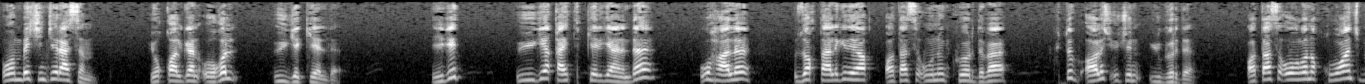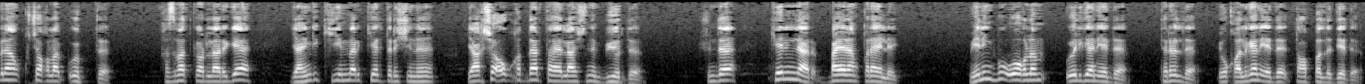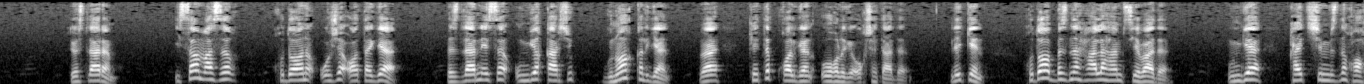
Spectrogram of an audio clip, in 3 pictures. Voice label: uzbek northern

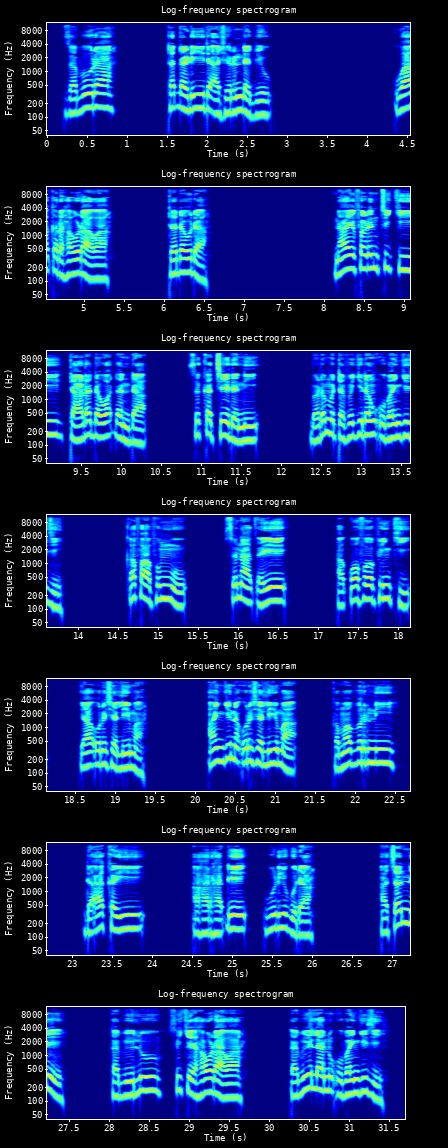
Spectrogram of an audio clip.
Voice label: hausa bible drama, psalms; hausa bsn nt drama

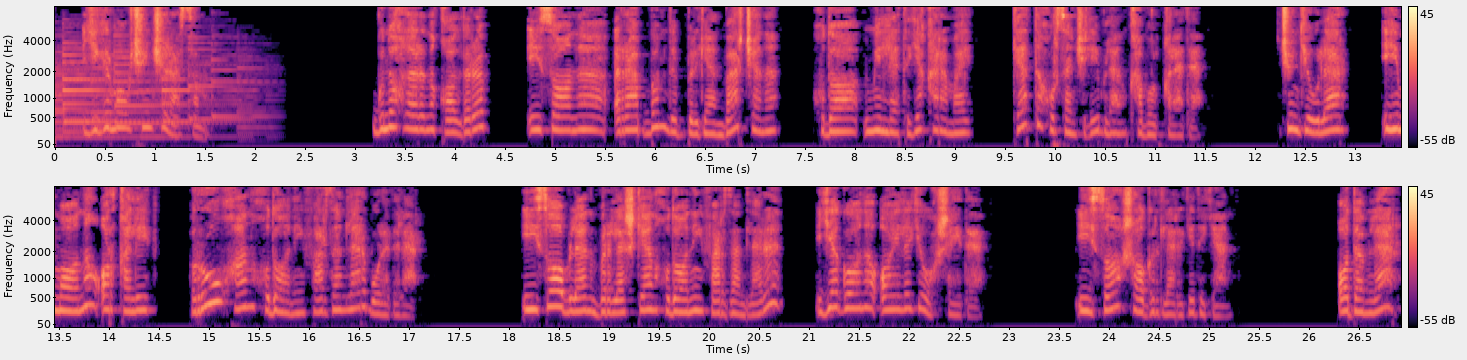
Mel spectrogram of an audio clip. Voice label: good news female uzbek northern

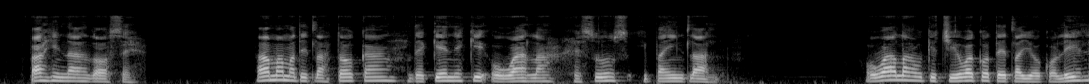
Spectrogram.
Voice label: good news, nahuatl guerrero chilapa

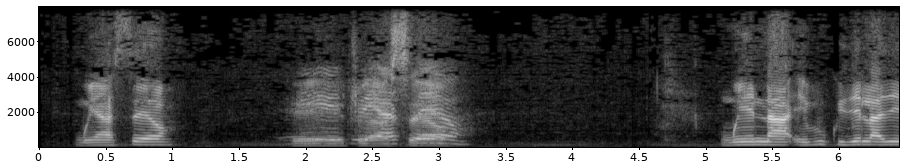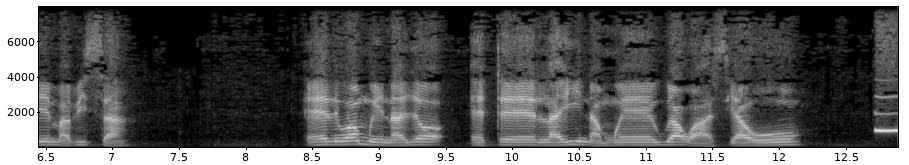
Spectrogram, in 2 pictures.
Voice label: kikamba drama; good news; bible

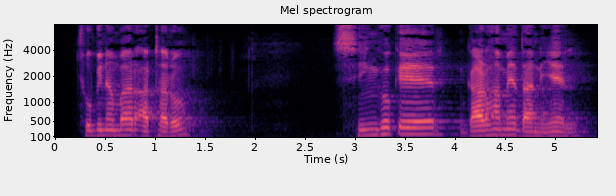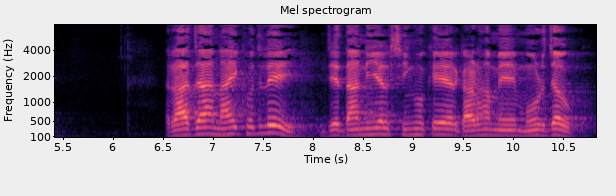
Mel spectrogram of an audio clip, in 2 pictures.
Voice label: urao, drama

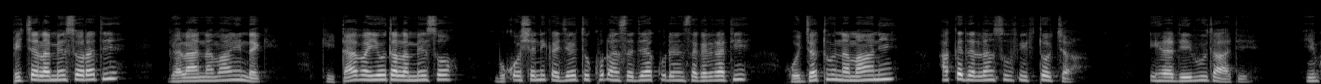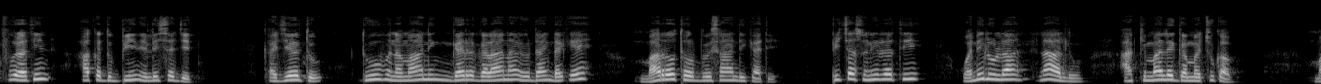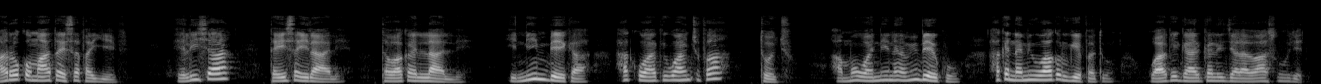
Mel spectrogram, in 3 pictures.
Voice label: borana sakuye; laali chaqasi jiradin 5 jilalacha waaqat; on trial for god

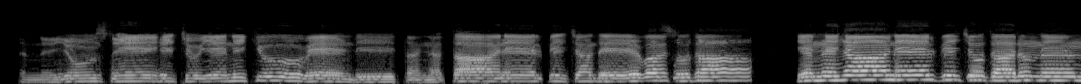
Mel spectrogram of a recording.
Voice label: words of life malayalam; world bible translation center nt drama

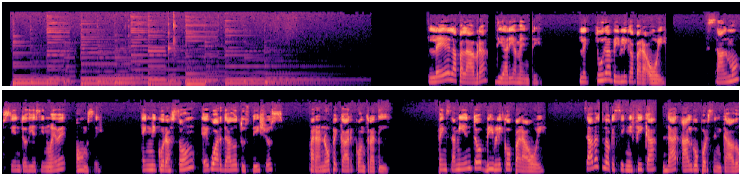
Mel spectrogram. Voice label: devociones devotions spanish latin america

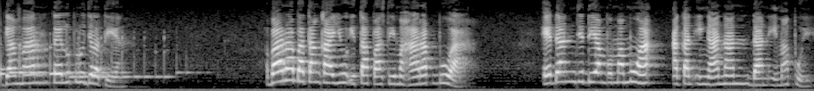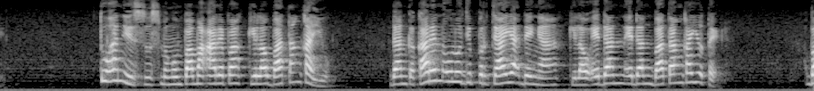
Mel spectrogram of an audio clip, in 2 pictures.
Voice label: kabar bahalap good news ngaju, drama; bible

